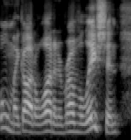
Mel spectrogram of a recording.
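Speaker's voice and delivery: ordinary talk, nothing marked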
